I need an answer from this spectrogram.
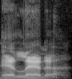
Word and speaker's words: Atlanta: I lived in Atlanta we only pronounce the T the people that live there say Atlanta with no te so I'm working on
